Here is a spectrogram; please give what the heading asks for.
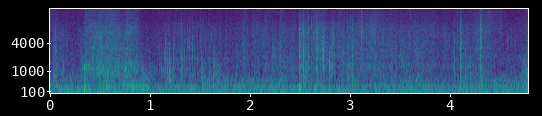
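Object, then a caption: Loose gym chalk powder and chunks. Bare fingertips and hands dig into, squeeze and rub loose, crumbly teal gym chalk powder and small chunks of crushed chalk reforms in a large black bowl. The result is a steady soft crunching and crackling texture over a low rumble, with several sharper, brighter snaps as pieces crumble apart.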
